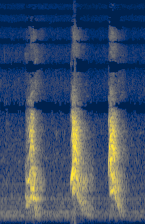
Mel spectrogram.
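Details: A Great Dane and a Yellow Lab, with three deep, punchy barks spaced roughly three-quarters of a second apart against a quiet background.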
